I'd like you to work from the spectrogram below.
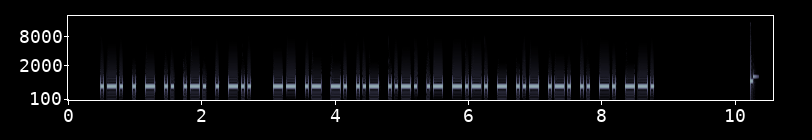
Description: Morse code, heard as a keyed tone, about 25 wpm, 700 Hz. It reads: RETIRED MANUFACTURING
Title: Practice QSO - Exchange 3 - More Info - 25wpm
